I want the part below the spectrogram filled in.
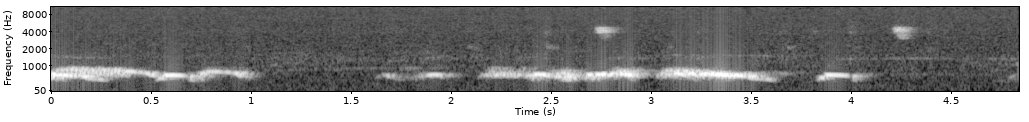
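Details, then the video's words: Caged decoy spotted dove, stimulated into quick cooing: soft, low, mellow coos in short rolling phrases with brief pauses, fairly quiet overall, plus a couple of faint high clicks. "Chim Cu Mồi, cu gay kich boi nhanh noi gù"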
